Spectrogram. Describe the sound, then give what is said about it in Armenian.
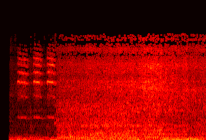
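Electric commuter train from Dnipro pulling into a small-town railway station. A brief harmonic, horn-like tone opens, then a loud, steady rumbling roar of the train fills the rest. “Դնեպրից էլեկտրագնացք է ժամանում Մեժևայա քաղաքատիպ ավանի երկաթուղային կայարան։”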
